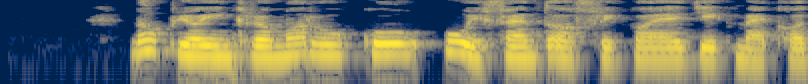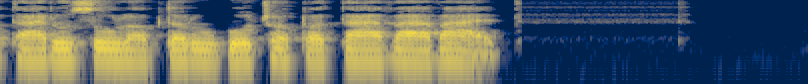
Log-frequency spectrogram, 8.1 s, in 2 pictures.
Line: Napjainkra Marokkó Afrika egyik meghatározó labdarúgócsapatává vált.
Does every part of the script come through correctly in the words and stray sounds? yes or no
no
